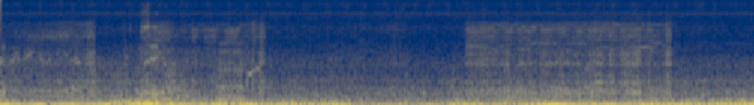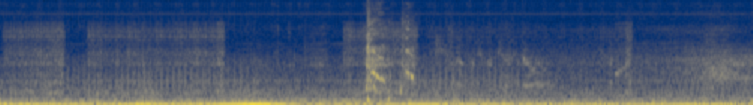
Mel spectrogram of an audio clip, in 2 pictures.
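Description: Steady low rumble of a car's engine and tyres heard inside the cabin while driving slowly in traffic, with people in the car talking now and then.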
